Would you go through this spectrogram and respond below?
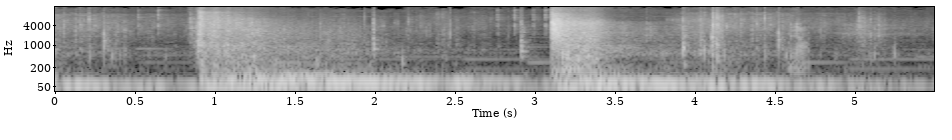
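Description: Two heavy booming blasts from fireball explosions in Minecraft, each a loud, deep rumbling burst that lingers and trails off, spaced a couple of seconds apart.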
